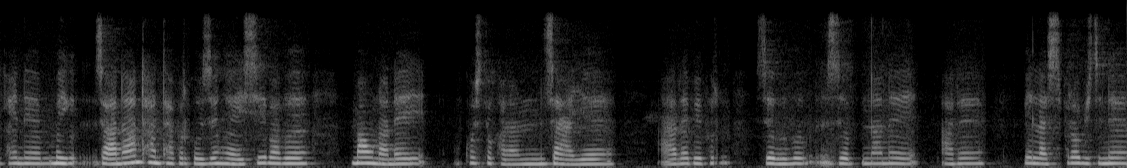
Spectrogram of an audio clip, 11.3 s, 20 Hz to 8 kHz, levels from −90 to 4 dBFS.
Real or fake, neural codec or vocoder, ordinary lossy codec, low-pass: real; none; none; 7.2 kHz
